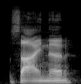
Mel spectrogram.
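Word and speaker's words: デザイナー: you write it as designer, even though often pronounced as designer. Yeah, let's check its accent. Yeah, luckily, just like in English, on the za.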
